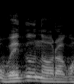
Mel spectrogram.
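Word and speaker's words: Wagner: 거기서 이제 과거에 피터 와그너라고 하는 사람이, 영어식 발음으로는 피터 웨그너라고 하는데, 그 사람이 이제 아주 굉장히 그 성령이 충만하고 능력이 많은 사람이었어요.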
